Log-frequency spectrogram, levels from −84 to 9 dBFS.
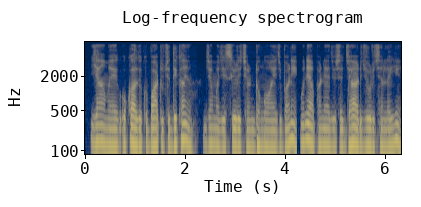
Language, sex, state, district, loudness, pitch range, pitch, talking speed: Kumaoni, male, Uttarakhand, Uttarkashi, -20 LUFS, 120-130 Hz, 120 Hz, 220 wpm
